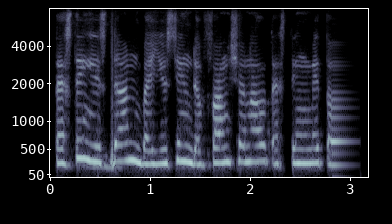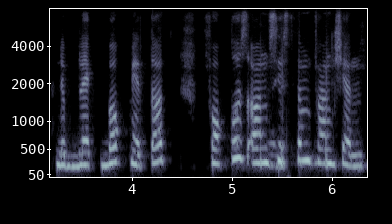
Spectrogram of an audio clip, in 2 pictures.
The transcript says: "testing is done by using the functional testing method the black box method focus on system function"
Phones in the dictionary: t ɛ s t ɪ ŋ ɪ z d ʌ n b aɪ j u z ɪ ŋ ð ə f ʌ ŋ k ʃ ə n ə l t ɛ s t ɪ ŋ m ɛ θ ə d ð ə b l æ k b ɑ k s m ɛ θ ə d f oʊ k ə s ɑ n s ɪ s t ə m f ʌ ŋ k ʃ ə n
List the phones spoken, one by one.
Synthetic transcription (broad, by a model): t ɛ s t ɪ ŋ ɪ s d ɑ n b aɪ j u s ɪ ŋ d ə f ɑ ŋ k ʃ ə n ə l t ɛ s t ɪ ŋ m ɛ t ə d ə b l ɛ k b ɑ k m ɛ t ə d f oʊ k ə s ɑ n s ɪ s t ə m f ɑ ŋ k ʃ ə n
